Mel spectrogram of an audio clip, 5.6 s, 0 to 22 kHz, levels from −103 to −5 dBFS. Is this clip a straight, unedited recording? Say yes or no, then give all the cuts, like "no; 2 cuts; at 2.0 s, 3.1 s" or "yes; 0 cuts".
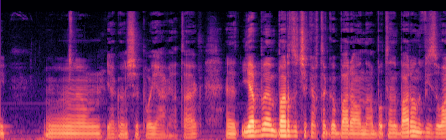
no; 2 cuts; at 1.3 s, 3.0 s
